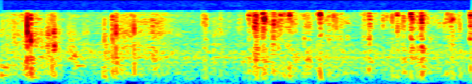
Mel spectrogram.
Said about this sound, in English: I'm I'm typing in the green room.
